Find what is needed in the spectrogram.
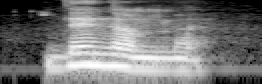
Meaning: third-person plural present indicative/subjunctive of dénommer
- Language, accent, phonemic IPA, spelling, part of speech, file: French, Canada, /de.nɔm/, dénomment, verb, LL-Q150 (fra)-dénomment.wav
